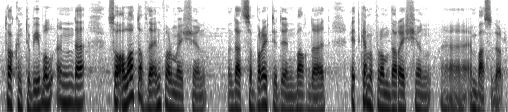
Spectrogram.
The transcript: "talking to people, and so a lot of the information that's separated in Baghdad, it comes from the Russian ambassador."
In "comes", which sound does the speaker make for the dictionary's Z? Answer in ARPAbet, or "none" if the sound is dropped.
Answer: none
